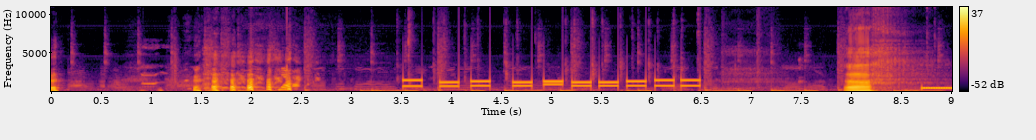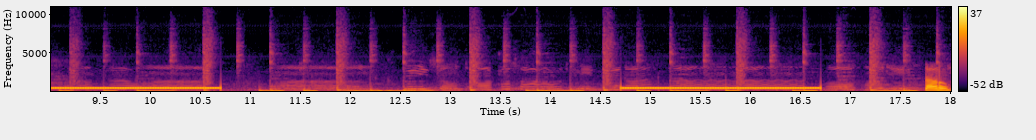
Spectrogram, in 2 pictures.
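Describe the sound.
Touch-tone telephone dialing for a call back to a customer. Talk at the start is followed by a rapid run of many keypad beeps, then two long, steady ringback tones separated by a quiet gap.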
